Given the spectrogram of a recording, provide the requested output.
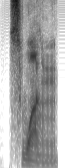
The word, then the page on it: swung: British English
